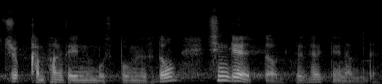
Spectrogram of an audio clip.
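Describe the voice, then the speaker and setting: At a fairly quick pace, a man with a fairly low pitch speaks in a plain, everyday voice. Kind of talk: oral history interview. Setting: recorded interview on camera.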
